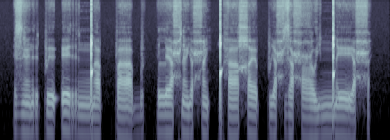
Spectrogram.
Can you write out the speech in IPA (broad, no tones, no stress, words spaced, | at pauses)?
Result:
zɛ̃rpɪ ʔerŋ͡ǃa pːab | lɛħɾɛ̃j ħẽǃʰa χɛːpːiːħzʌħʕoj ŋ͡ǃeːħ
